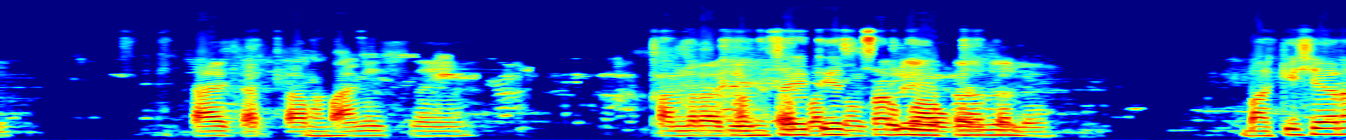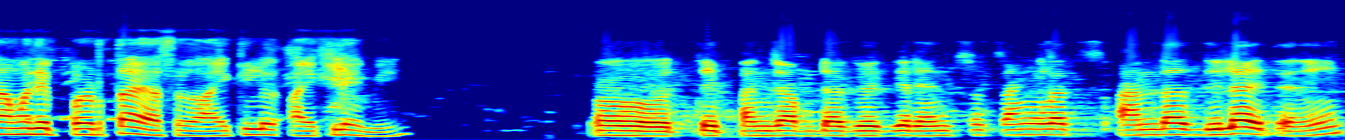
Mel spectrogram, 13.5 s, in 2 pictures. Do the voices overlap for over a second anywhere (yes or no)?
yes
